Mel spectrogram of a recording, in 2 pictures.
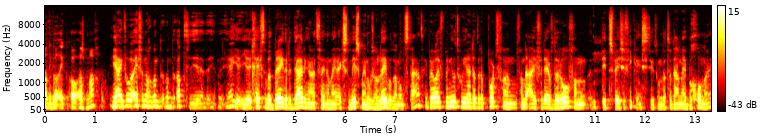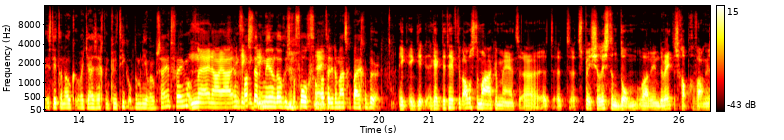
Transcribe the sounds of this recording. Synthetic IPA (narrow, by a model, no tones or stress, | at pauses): ɑntɪkʋɪlˠosətmɑχ | jaɪkʋɪlˠʋɛejvənɔχʋɑntʋɑntɑt | ɦɛjəjəχejftənʋɑd̚brejdərədœɥdɪŋaːnɦətfenomejnɛkstremɪsməɛnɦuzoːnlejbəlˠdɑnɔntstaːtɪɡ̚bɛnʋɛlˠejvəbənuwtɦujɛjdɑtrapɔɹtfɑnfɑndəʔaːifedejɔvdərɔlˠvɑndɪtspesifikəɪ̰nsti̥tytɔmdɑtʋədaːɹmejbəχɔnənɪzdɪt̚dɑnowkʋɑtjɛjzɛχtənkritʰikɔb̚dəmaniːɹʋaːrɔpsɛjətfrejmənɔfnenojaənfɑstɛlɪŋmɪːrənlowχisχəvɔlˠχfɑnʋɑtərɪndəmaːtsχapɛjχəbøːɹt | ɪkɪkɛk̚dɪthefntyəkɑlˠəstəmaːkənmɛtə̰tə̰tətspeʃalɪstəndɔmʋaːɾɪndəʋejtənsχɑpχəfaŋən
